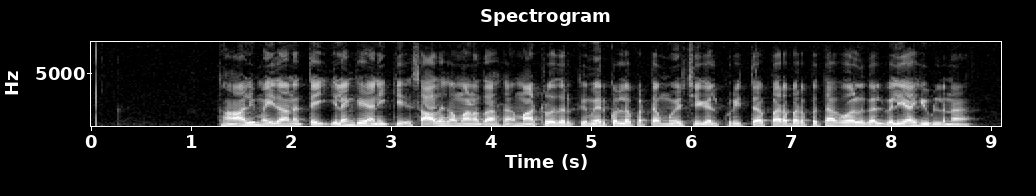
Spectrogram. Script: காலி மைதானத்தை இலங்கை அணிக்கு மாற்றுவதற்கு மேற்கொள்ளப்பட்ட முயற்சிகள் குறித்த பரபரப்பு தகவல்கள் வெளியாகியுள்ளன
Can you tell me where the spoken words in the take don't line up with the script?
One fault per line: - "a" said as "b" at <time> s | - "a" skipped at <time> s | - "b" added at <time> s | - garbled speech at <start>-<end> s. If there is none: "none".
- "சாதகமானதாக" added at 3.3 s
